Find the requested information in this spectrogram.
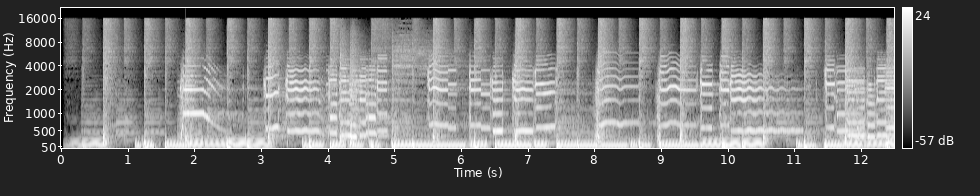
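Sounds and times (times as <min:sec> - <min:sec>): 
funky guitar lick: 0:00.6 - 0:12.4.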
